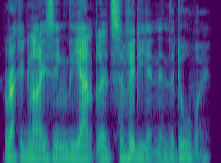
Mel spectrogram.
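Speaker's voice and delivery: plain reading voice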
